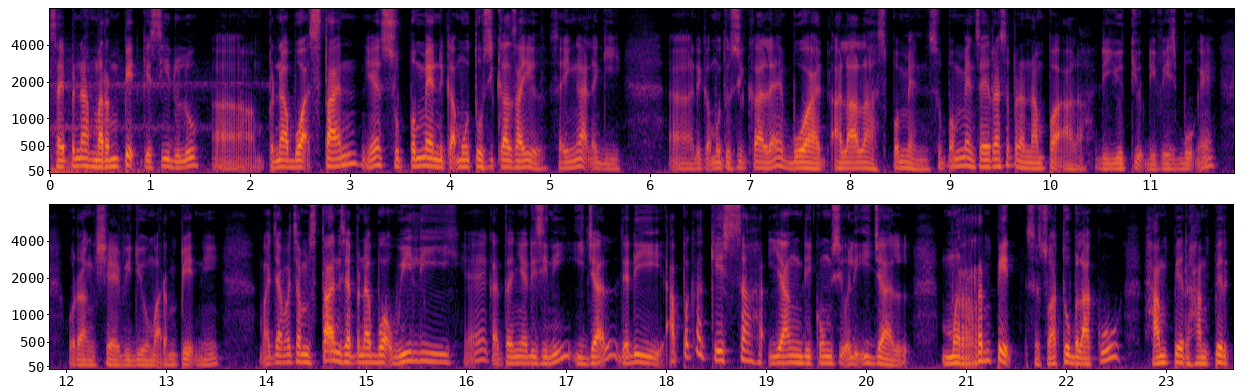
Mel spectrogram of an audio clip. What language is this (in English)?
Malay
